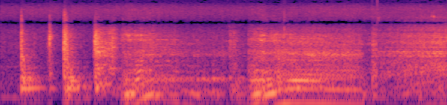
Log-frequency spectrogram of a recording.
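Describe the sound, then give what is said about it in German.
The engine of a new Opel Kapitän car accelerates, its loud drone rising in pitch through several gear changes, with a few sharp clicks early on and no voices. “Und boy, was das für ein Wagen wird. Ein Opel Kapitän. Ein neuer Wagen.”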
